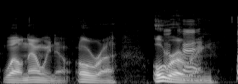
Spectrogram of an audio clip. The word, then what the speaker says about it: Oura: It's Oura. In the logo, they use that little straight line over the O right. – to let us know that it's that long vowel sound.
